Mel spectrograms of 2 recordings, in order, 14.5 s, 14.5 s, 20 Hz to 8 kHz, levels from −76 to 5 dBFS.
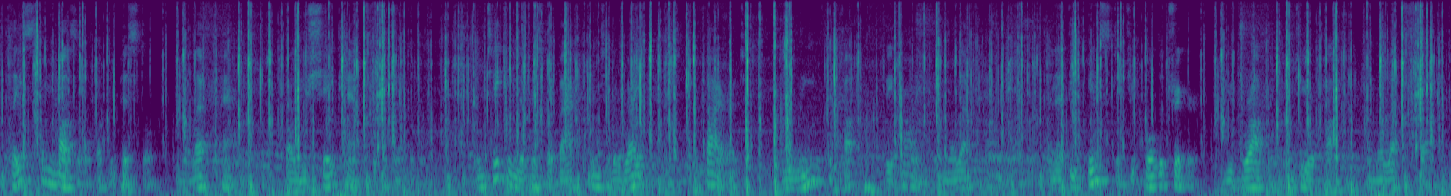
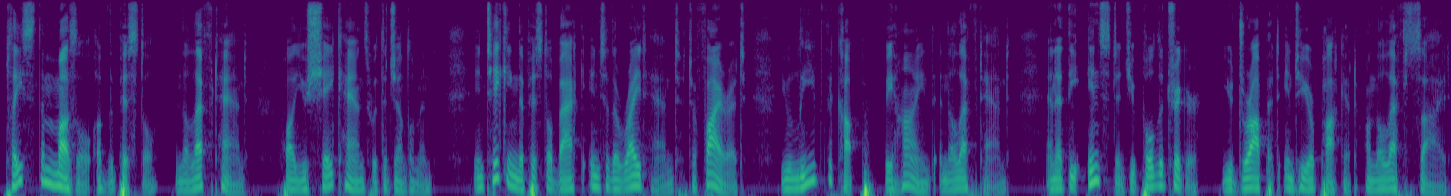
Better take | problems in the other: second | background sound (Computer keyboard); 2 dB above the speech // room echo; dies away in 0.3 s

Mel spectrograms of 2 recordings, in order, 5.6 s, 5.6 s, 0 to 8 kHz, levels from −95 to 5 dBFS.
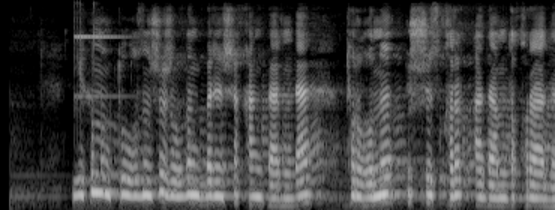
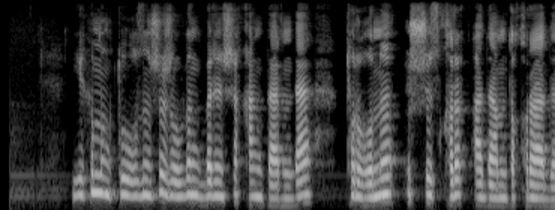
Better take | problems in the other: second | background sound (Bicycle bell); 19 dB below the speech // room echo; dies away in 1.7 s

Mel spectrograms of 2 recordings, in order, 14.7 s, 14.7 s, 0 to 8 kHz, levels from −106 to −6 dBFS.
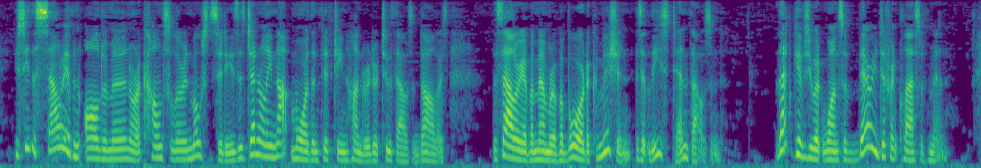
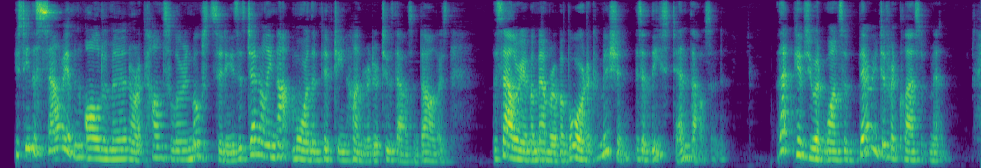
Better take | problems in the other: first | noise reduction (neural mask model DeepFilterNet 3)

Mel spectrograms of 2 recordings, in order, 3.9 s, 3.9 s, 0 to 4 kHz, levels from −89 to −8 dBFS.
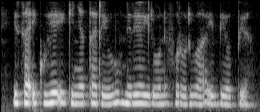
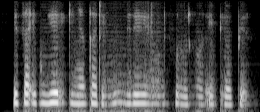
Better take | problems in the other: first | noise reduction (neural separator model SepFormer WHAMR!)

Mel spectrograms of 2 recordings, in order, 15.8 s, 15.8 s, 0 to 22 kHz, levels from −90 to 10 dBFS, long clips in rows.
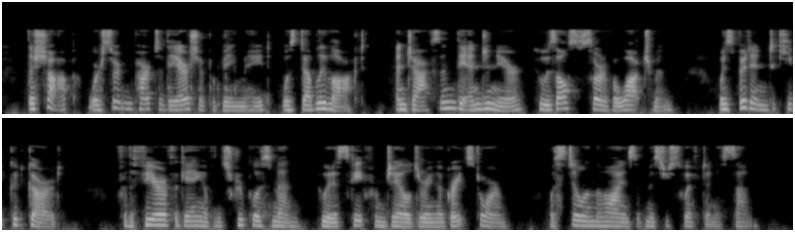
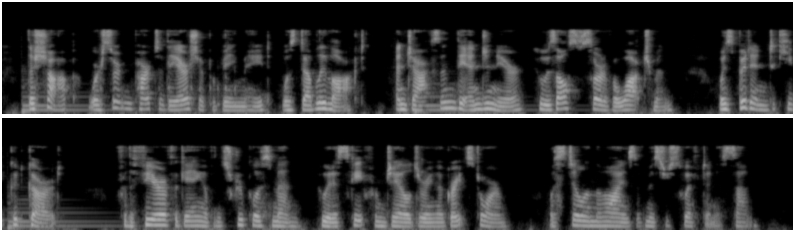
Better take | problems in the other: first | background sound (Bowed string instrument); 19 dB below the speech

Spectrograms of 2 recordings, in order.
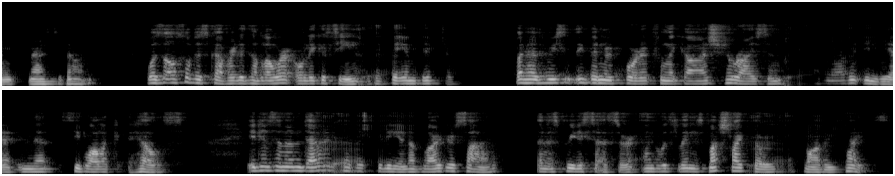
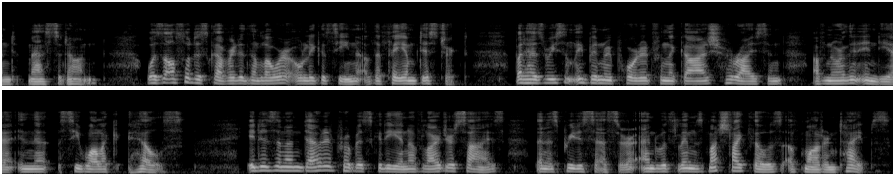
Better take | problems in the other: second | noise reduction (neural mask model DeepFilterNet 3)

